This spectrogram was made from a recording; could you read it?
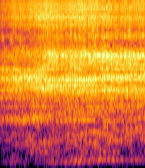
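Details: Woodturning lathe with the gouge cutting freely, not forced, giving a steady, even shaving hiss with no rhythmic chatter or bounce; smooth cut without chatter, versus bouncing when the gouge is pushed too hard.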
